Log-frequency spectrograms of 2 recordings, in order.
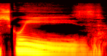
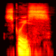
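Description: First: The final sound is a voiced z. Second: The final sound is a voiceless s. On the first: The speaker calls it right. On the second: The speaker calls it wrong.

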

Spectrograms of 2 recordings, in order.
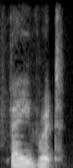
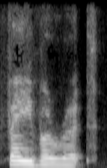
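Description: First: The middle syllable is dropped from the word. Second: The word is said with an extra middle syllable. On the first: The speaker calls it right. "they tend to be reduced to" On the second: The speaker calls it wrong. "my learners would often read as"

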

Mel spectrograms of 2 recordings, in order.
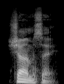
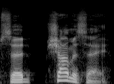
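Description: First: The word is articulated loosely with a lazy tongue. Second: The word is articulated carefully and crisply.

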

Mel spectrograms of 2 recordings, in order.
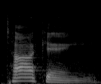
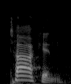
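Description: First: The word ends with a back ng sound. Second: The word ends with a quick n sound. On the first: "a little bit of a different nasal position" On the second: "just pronounce a quick N sound"

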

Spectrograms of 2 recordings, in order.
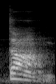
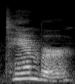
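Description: First: It is pronounced the French way. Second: It is pronounced the American way. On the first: "法文里面的发音是timbre" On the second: "在美国他们会念timbre"

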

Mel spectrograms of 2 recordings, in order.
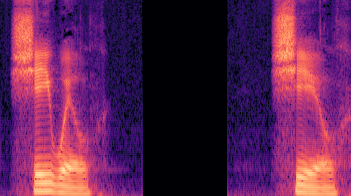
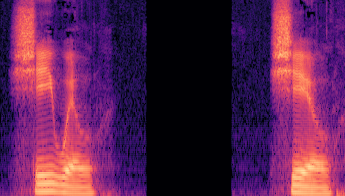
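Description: No difference in how they are said.

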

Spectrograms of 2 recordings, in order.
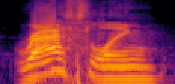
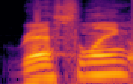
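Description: First: The first vowel sounds like 'rah'. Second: The first vowel sounds like 'reh'. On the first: This imitates how someone else pronounced it. "or as Johnny said" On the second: This is the speaker's own usual pronunciation. "I don't get into wrestling"

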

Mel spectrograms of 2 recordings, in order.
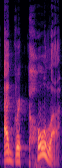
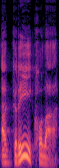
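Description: First: It is said like a soft drink name. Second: It is said to rhyme with Ricola. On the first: The speaker calls it wrong. "mispronouncing it Agricola, like it was a soft drink" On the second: The speaker calls it right. "the proper Latin Agricola, to rhyme with Ricola"

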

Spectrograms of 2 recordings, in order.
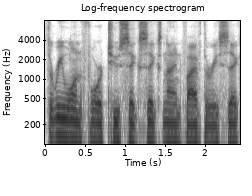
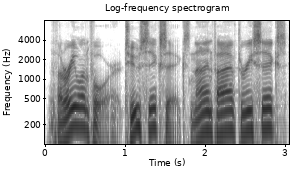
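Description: First: The number is read at normal speed. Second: The number is read slowly.

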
